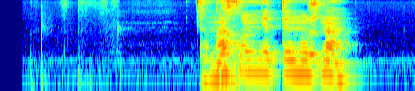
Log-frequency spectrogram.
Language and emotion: Russian, angry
